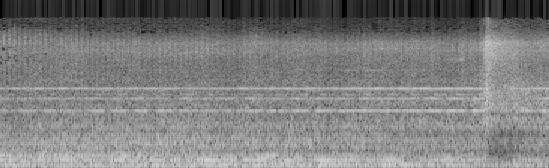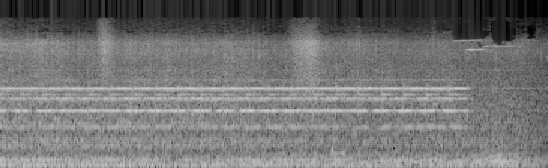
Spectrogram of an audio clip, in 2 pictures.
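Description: Union Pacific diesel freight locomotives and a double-stack intermodal train rumbling slowly past, with steady high-pitched ringing tones over the rumble and one sharp knock about six and a half seconds in. The sound fades out near the end.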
